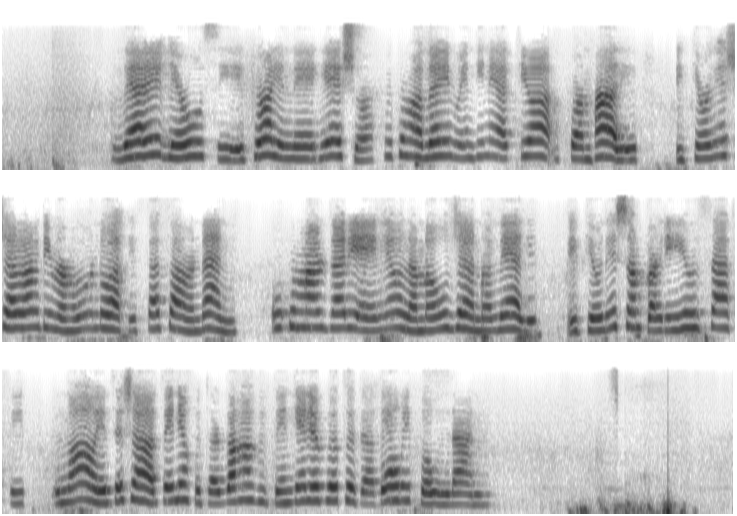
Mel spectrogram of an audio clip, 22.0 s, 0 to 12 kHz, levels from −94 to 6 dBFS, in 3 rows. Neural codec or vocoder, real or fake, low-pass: codec, 16 kHz, 0.5 kbps, X-Codec, HuBERT features, trained on balanced general audio; fake; 7.2 kHz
